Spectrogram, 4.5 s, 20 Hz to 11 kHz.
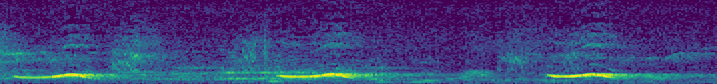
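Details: Asian koel calling three times, about every 1.6 seconds: each call is a clear, mellow whistle that swoops upward in pitch, over quiet background hiss.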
